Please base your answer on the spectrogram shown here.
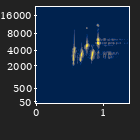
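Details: A goldfinch, recorded for song training, gives a brief run of five quick, high chirps that rise and fall in pitch, followed by a faint fading trill.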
